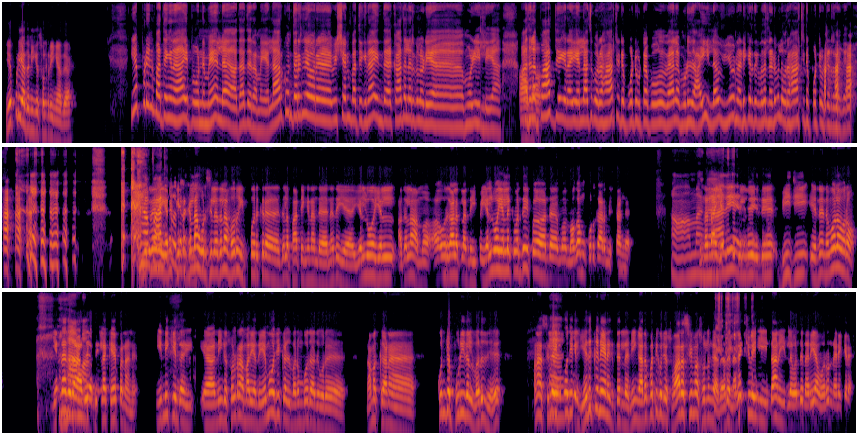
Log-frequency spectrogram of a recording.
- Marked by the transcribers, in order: inhale; in English: "ஹார்ட்டின்"; laugh; in English: "ஹார்ட்டின்"; laugh; grunt; in English: "எல்ஓஎல்"; in English: "எல்ஓஎல்"; in English: "எல்ஓஎல்"; in English: "பிஜி"; laugh; in English: "இமோஜிக்கல்"; in English: "இமோஜிக்கல்"; inhale; laugh
- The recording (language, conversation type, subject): Tamil, podcast, உரையாடலில் எமோஜிகள் உங்களுக்கு எவ்வளவு முக்கியமானவை?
